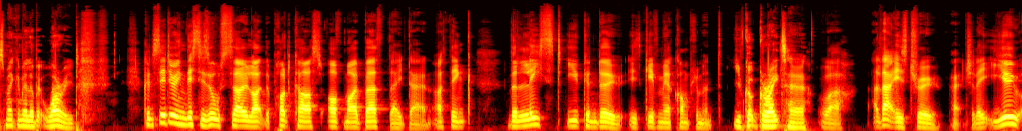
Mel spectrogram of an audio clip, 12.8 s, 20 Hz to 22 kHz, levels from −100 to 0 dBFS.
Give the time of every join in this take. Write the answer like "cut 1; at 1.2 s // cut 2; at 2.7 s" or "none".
cut 1; at 9.1 s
